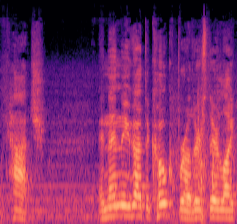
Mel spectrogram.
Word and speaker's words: Koch: it was your name koch and then you've got the koch brothers they're like uh political uh superstars of some sort i don't know i think they're like um packer lobbyists they're pronounced coke and then sam cook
